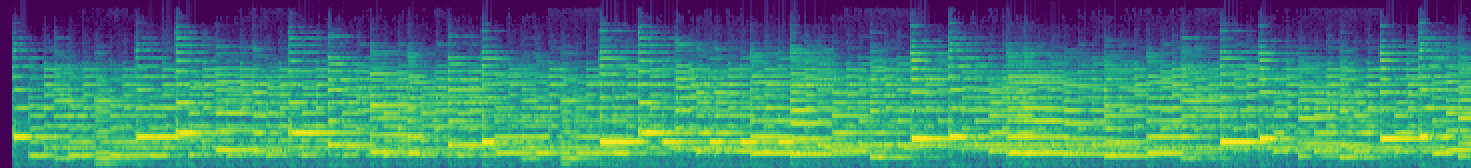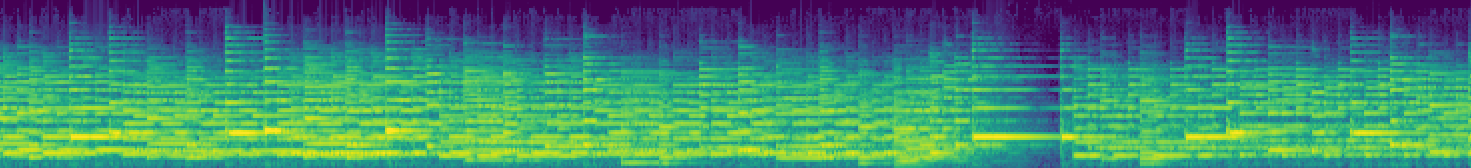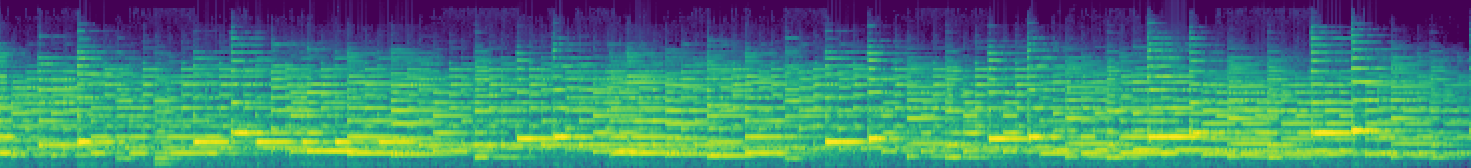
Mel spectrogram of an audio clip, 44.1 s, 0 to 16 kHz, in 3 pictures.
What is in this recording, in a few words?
Partita No. 1, BWV 825 No. 7, Gigue in B-Flat Major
